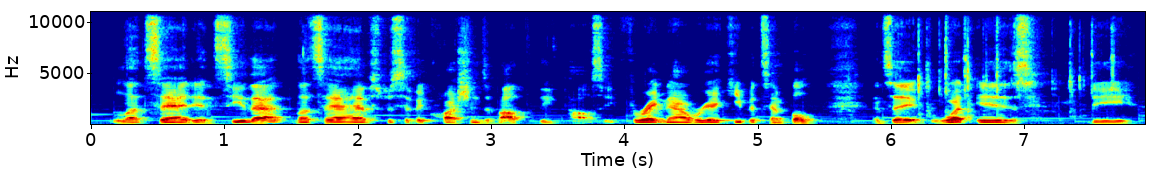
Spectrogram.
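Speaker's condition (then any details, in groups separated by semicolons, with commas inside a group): No condition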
